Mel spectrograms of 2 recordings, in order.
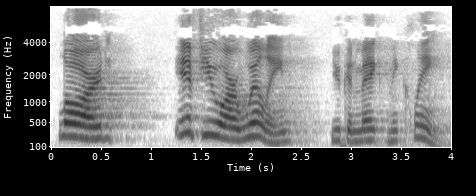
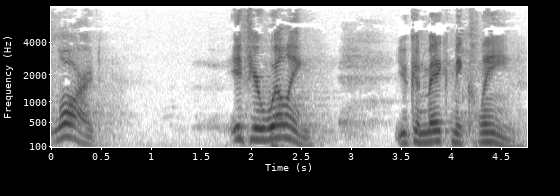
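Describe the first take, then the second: First: It is said in a clear voice. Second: It is said in a husky voice.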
